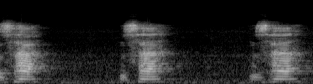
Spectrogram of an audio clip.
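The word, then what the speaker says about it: ز: পড়বে, পরে আওয়াজ হবে ঝা ঝা ঝা। তাহলে হচ্ছে জিহ্বার আগা সামনের উপরের দুই দাঁতের মাড়ির সঙ্গে লাগায় আওয়াজ হবে কিরকম ভাবে? আওয়াজ হবে একটু ফ্যাস ফ্যাস মতো, আওয়াজটা হবে হালকা একটু ফ্যাস ফ্যাস মতো, ঠিক আছে?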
